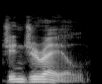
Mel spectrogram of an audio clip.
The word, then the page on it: ginger ale: British English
